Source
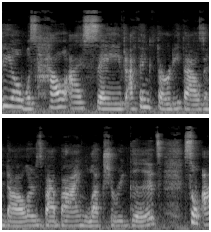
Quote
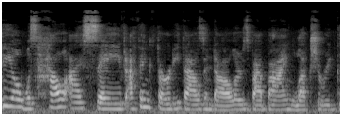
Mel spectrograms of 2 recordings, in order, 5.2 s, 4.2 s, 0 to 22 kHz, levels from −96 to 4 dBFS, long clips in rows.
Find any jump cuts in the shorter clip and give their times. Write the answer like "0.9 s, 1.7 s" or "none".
none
